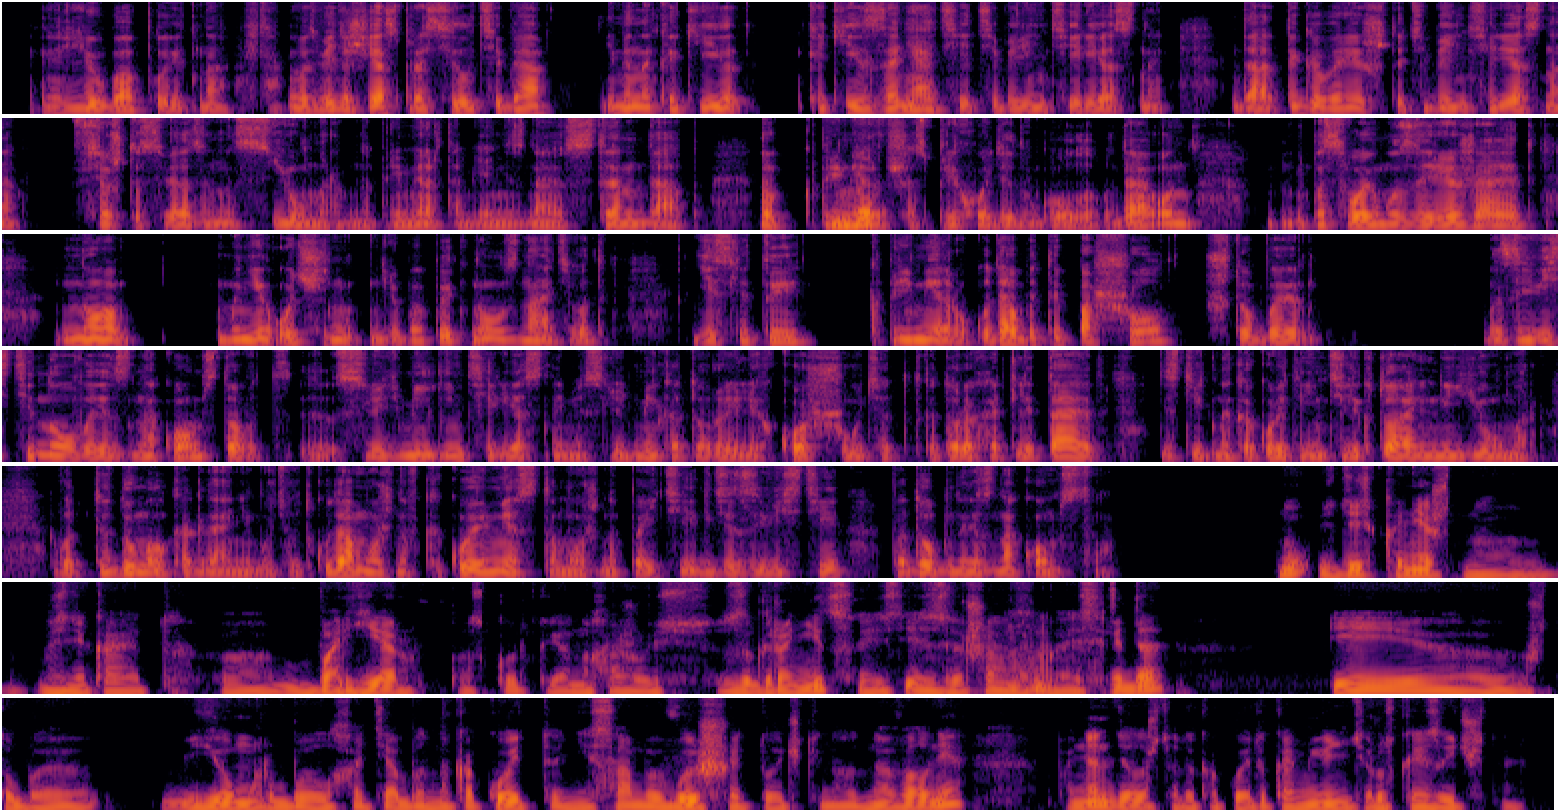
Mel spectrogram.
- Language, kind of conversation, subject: Russian, advice, Как мне понять, что действительно важно для меня в жизни?
- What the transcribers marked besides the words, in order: other background noise; tapping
